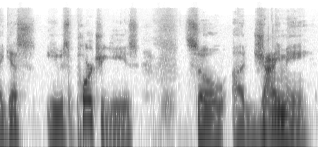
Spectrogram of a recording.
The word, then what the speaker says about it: Jaime: Spanish would be Jaime, and I guess he was Portuguese. So Jaime, I've been told, is the correct pronunciation for Portuguese. Jay, Abby. So yeah, I would. Yeah, Jaime.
